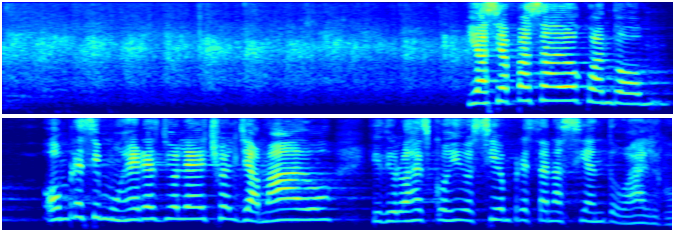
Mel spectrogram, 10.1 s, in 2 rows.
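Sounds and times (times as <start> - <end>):
audience applauding: 0.0 - 3.6
speech: 3.5 - 10.0.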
